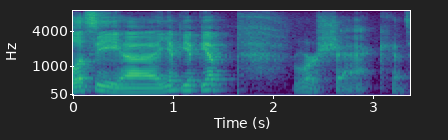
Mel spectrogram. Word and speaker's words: Rorschach: all right cool let's see yep yep yep Rorschach that's how you say it cool yes and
